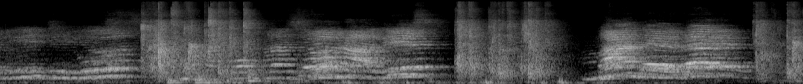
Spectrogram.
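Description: A class of children performs the PPK clap chant, calling out words in unison and answering with bursts of rhythmic hand claps between the spoken phrases.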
